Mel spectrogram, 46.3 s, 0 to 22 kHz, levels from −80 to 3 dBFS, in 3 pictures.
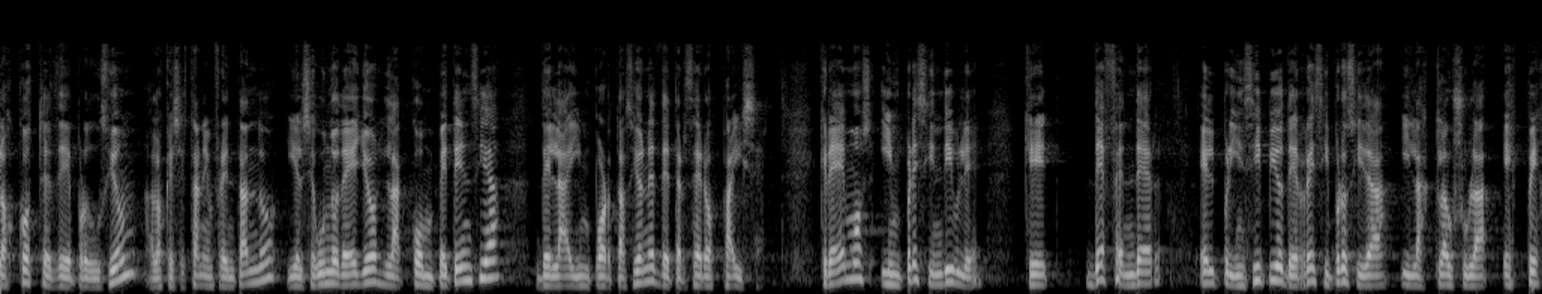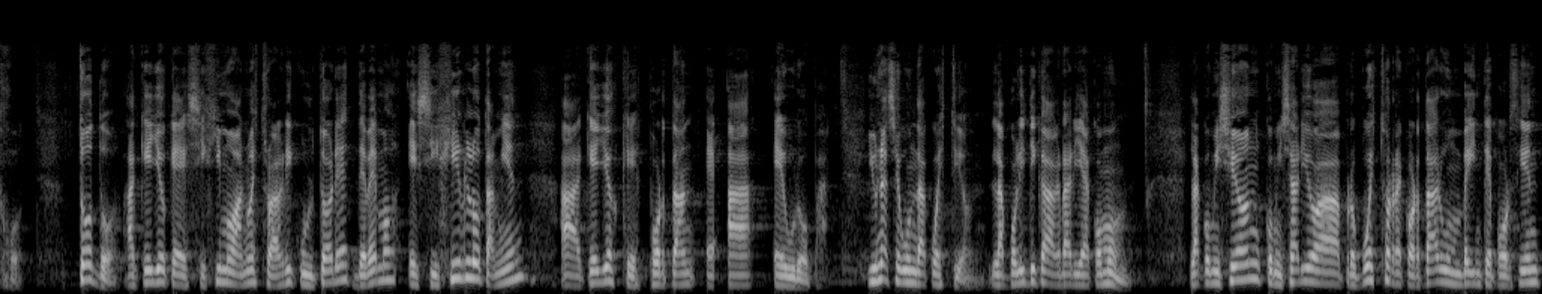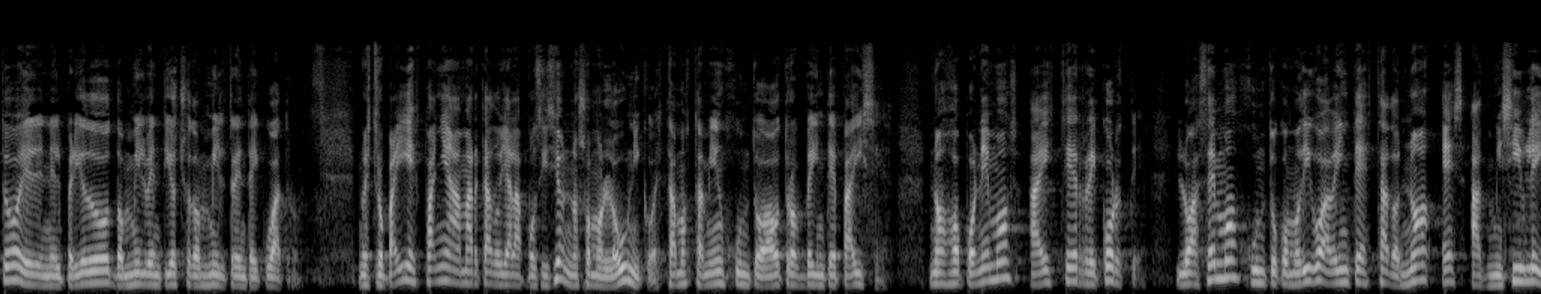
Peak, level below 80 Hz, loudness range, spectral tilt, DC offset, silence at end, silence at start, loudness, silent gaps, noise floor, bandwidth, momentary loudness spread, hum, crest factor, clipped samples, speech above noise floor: -6 dBFS; -76 dBFS; 2 LU; -4.5 dB/octave; under 0.1%; 0 s; 0 s; -27 LUFS; none; -55 dBFS; 12.5 kHz; 6 LU; none; 22 dB; under 0.1%; 28 dB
